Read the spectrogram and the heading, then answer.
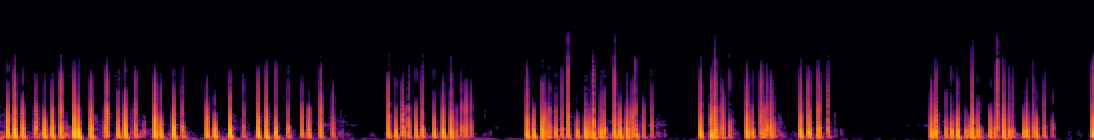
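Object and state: Cork coaster.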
